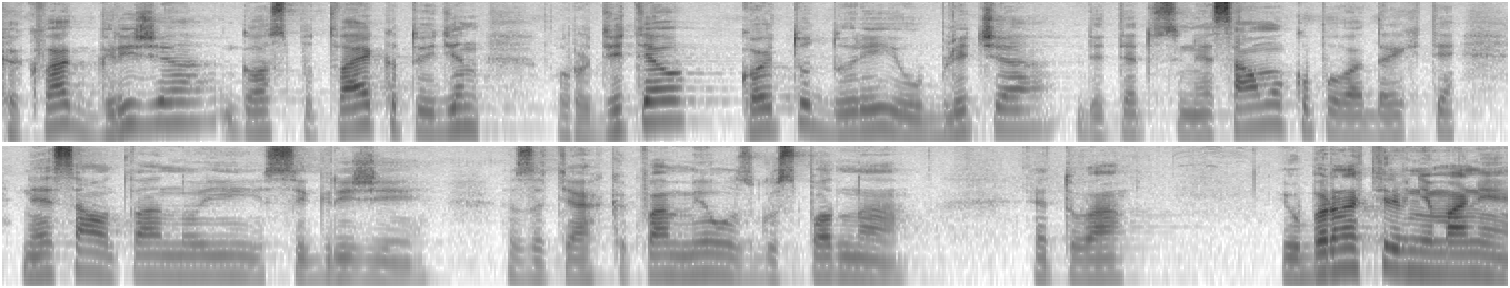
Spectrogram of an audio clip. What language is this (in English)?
Bulgarian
